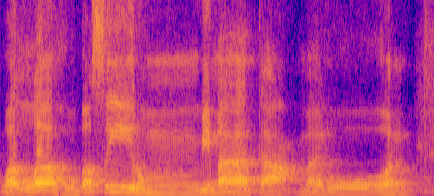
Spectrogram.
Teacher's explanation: Tanwin tu adalah nun. Bila temu dengan huruf ba dia akan keluar huruf mim. · Dia kata wallahu basir tutup mulut betul. Dipanggil iqlab tukar tanwin pada mim. Tanwin tu adalah nun.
